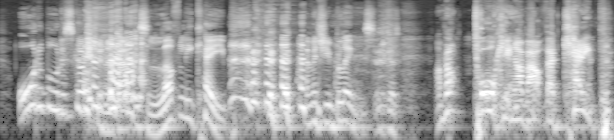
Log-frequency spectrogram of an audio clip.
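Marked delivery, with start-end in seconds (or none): 4.4-6.0 furious, rough, really angry hard tone. Game master voicing a woman who cuts off talk about a cape: really angry voice. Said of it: "her voice is like really angry".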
